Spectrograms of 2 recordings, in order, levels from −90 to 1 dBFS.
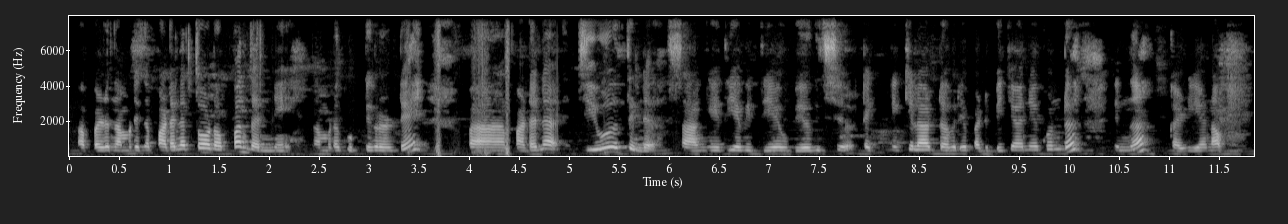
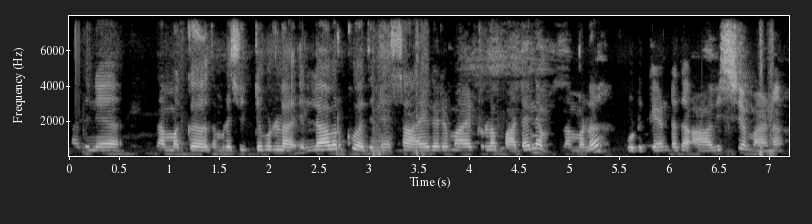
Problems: none marked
